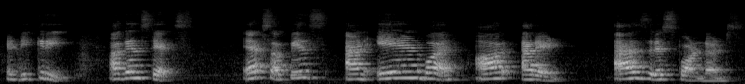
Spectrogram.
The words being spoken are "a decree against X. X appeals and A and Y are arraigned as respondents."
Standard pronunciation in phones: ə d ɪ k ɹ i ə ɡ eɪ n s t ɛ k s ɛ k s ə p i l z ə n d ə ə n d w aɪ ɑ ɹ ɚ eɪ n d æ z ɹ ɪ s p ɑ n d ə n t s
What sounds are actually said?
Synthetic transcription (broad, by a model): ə d ɪ k ɹ i ə ɡ eɪ n s t ɛ k s ɛ k s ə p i l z ə n d ə ə n d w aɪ ɑ ɹ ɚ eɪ d æ z ɹ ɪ s p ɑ n d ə n t s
